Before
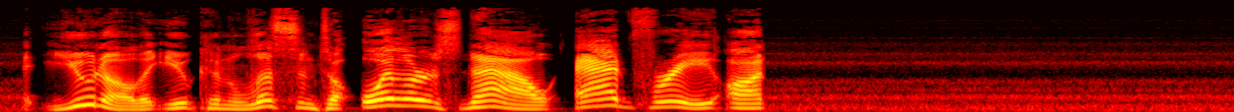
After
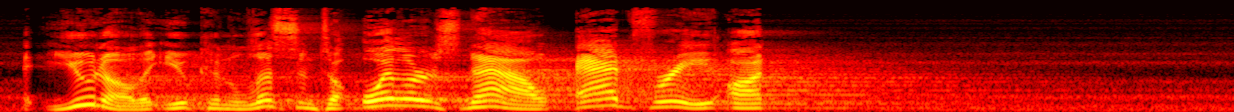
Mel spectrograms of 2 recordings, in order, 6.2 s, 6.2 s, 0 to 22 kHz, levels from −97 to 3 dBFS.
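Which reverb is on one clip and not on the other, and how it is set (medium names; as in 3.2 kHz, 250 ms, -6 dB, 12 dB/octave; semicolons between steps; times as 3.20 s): algorithmic reverb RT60 3.5 s, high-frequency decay 0.6×, pre-delay 25 ms, DRR 15.5 dB; trim +3.5 dB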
